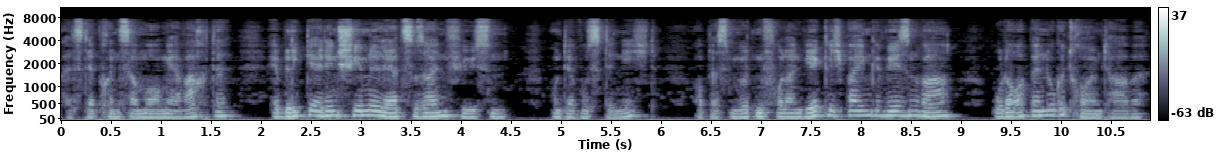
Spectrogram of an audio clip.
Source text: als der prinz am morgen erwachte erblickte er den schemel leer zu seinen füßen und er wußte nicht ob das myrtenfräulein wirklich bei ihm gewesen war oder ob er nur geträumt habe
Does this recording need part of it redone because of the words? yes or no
no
